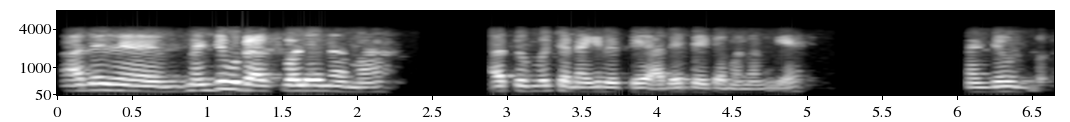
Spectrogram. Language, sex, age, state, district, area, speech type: Kannada, female, 60+, Karnataka, Chamarajanagar, rural, conversation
